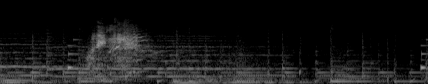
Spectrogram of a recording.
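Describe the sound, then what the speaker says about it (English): Cats meow and caterwaul inside the Genshin Impact video game, a burst of excited cries rising near the start over steady game music with layered tones. "Your cats seem pretty worked up."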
